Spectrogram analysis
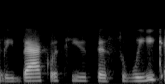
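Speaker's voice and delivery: ordinary delivery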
